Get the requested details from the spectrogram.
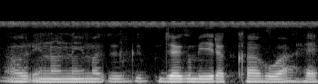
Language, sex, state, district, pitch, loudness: Hindi, male, Uttar Pradesh, Shamli, 130 Hz, -17 LUFS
